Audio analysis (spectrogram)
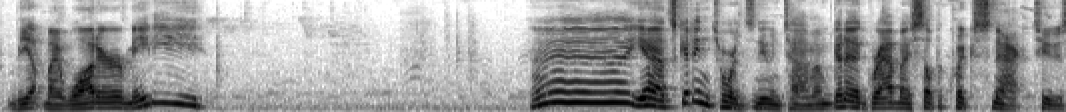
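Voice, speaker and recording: A man's voice: medium pitch, fairly bright tone. A man chatting casually to viewers as he streams a video game playthrough.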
